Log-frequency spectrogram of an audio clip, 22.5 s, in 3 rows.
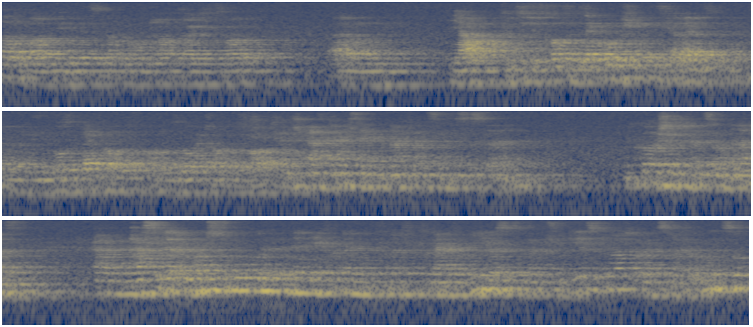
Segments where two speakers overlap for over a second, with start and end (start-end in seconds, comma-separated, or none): none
